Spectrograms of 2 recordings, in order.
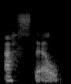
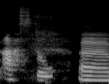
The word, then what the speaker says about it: Astle: You just say Astel. Mm, Astel. it's Astle.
